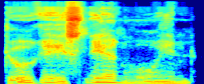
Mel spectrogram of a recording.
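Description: A man doing a growling gruff giant of a man. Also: steady tone, slow pace, a little mellow, dry recording, clean studio sound, heavily acted. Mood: gruff insistent. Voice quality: low growling voice. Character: gruff huge half-giant man, protective.

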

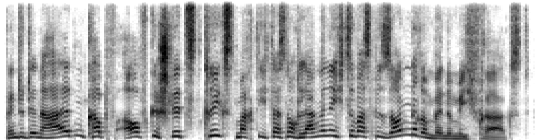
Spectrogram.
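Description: A reader voicing an arrogant, spiteful schoolboy bully in a storybook, loud, cutting and taunting. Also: mid-range voice, sing-song, moderate pace, voice pushed up, close to an everyday voice.

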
